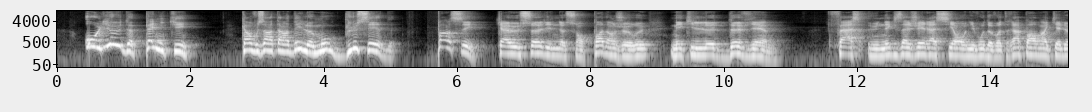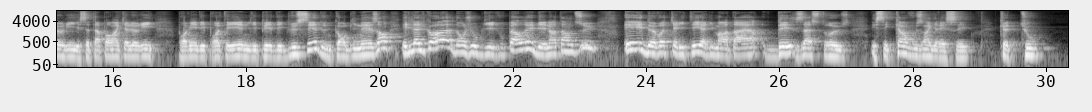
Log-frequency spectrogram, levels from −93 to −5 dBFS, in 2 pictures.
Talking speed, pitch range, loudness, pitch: 140 wpm, 120-175 Hz, -12 LUFS, 140 Hz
